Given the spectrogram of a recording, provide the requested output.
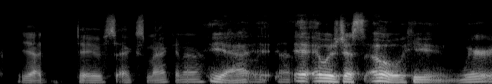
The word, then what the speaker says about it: deus ex machina: Deus ex machina. Yeah, Deus ex machina.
